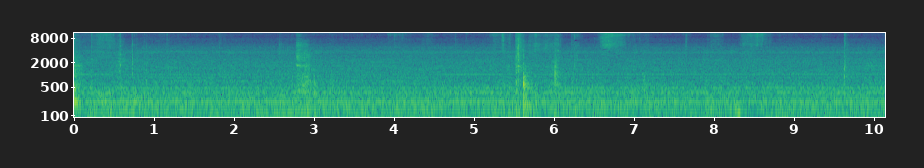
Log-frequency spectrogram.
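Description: Oracle cards being shuffled and laid down on a wooden tabletop: a few soft card swishes and light taps, the sharpest tap about five and a half seconds in. A steady faint hum runs underneath.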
